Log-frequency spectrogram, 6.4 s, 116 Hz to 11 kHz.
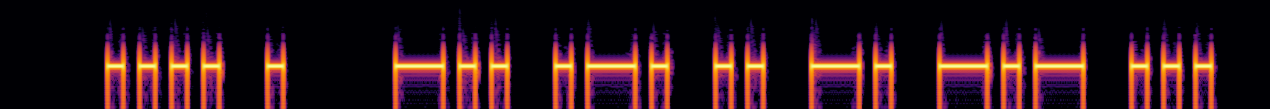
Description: Morse code, heard as a keyed tone, about 15 wpm, 700 Hz. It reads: HE DRINKS
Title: Easy Phrases 15wpm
